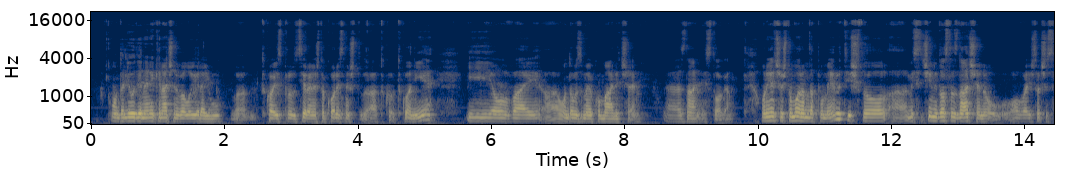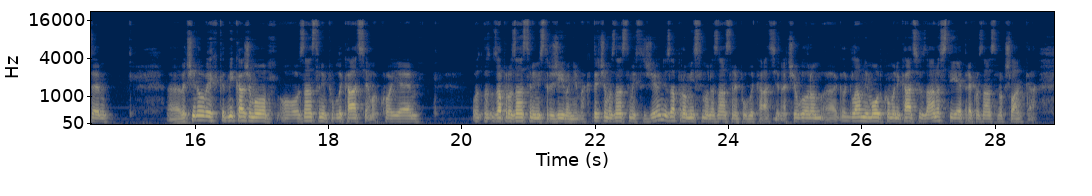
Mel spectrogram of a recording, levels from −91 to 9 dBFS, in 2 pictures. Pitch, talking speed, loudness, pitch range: 120 Hz, 150 wpm, -28 LUFS, 110-130 Hz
